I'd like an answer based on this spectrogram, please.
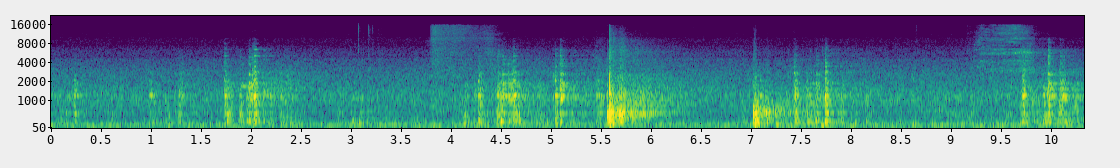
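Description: Metal weight plates and barbell clanking in a gym: scattered sharp clanks and clicks, the two loudest about five and a half and seven seconds in.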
